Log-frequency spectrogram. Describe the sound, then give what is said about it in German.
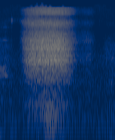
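A single sharp sneeze bursts out, a loud, hissy blast of air lasting about half a second, followed by quiet. “Gesundheit.”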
